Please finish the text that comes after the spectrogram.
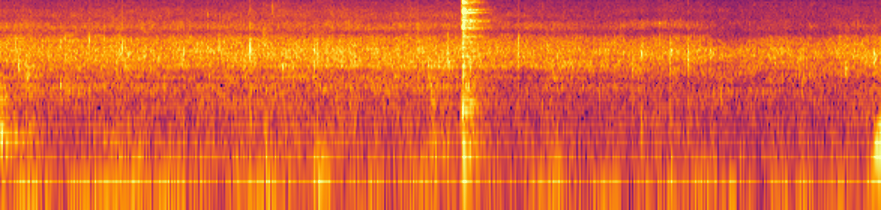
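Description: Rice flour is stirred into vegetables frying over low gas, making a continuous soft sizzle with faint stirring scrapes and one sharp clank of the utensil partway through.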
